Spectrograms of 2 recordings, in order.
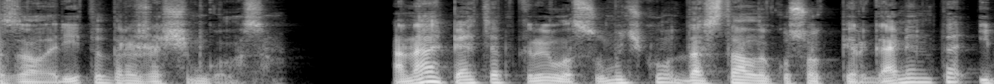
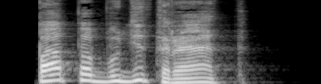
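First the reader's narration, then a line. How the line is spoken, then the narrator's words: Cheerful promise. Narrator (Russian): весело пообещала Полумна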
